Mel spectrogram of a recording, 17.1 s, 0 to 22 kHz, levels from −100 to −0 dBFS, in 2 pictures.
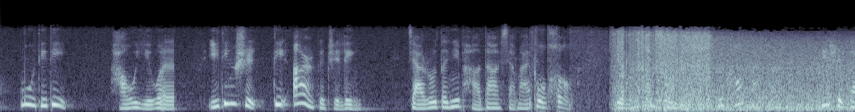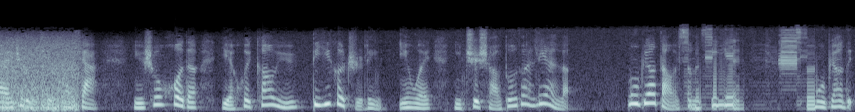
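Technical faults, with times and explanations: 1.61–2.02 s and 15.39–16.70 s: robotic sound from repeated short buffers. The sound turns into a rigid, metallic buzz at 134 Hz. That pitch fits a slice of about 7.5 ms played over and over. The likely cause is audio arriving too late, with the player looping its last short buffer to fill the gap. Most of each stretch is these repeats, so the real audio in between is skipped.
5.28–14.71 s: call bitrate drop. The Opus encoder falls from 32 kbps to 7 kbps and stays at its lowest for 1.87 s before recovering. With so few bits, the codec describes the sound far more coarsely. The result is rough, watery and muffled, with less detail than the 32 kbps stretches on either side. The call's bandwidth estimate fell, and the encoder was told to cut its rate.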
